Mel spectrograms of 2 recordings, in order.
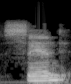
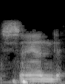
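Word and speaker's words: Synnd: I've used Send, S-Y-N-N-D, I think. It's spelled kind of funkily. It's like syndication. It's like the first part of that word.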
